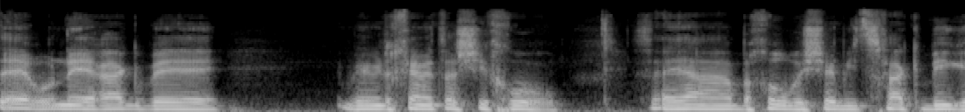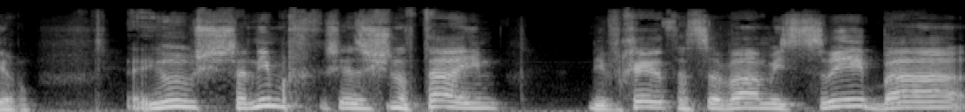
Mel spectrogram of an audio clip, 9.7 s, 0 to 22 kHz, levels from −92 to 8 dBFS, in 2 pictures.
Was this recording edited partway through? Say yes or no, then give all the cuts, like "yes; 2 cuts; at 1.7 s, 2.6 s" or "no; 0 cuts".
yes; 2 cuts; at 3.1 s, 5.5 s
